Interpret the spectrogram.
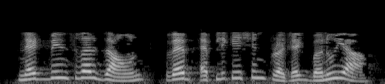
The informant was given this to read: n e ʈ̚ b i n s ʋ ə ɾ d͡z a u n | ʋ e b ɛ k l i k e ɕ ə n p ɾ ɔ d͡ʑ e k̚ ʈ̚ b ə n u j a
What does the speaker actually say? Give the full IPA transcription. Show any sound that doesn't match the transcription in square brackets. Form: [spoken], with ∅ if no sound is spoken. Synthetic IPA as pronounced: n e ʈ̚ b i n s ʋ ə ɾ d͡z a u n | ʋ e b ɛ [p] l i k e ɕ ə n p ɾ ɔ d͡ʑ e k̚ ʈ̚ b ə n u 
